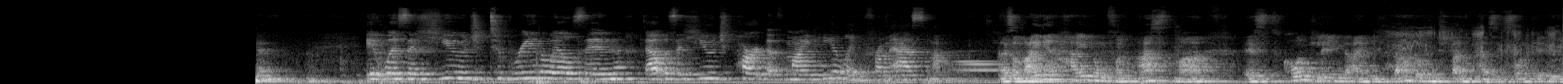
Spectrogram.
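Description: The clip opens with an audio dropout to silence that is already under way when playback begins and lasts until 2.56 s, after which the sound comes in abruptly mid-flow. The gap is silence with no room tone at all: the waveform is flat and the spectrogram is blank before a hard vertical edge at 2.56 s. The likely cause is a lost input, such as a disconnected device or a mute, while recording continued writing zeros.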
